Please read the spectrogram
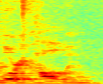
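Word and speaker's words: Laurie Colwin: Lori Colvin. It's spelled L-A-U-R-I-E and C-O-L-W-I-N.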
